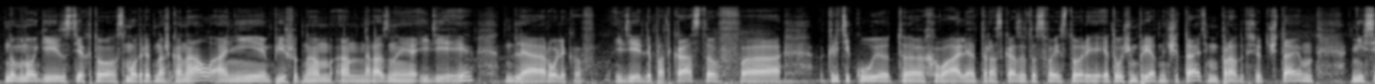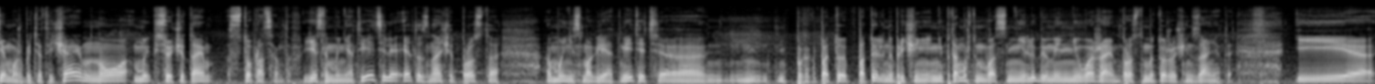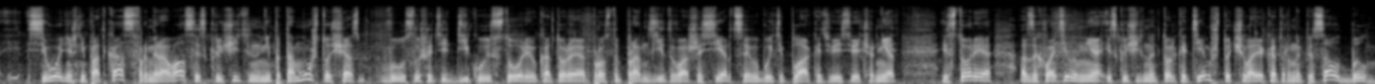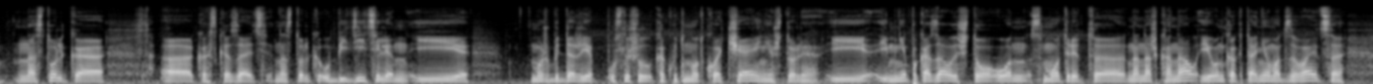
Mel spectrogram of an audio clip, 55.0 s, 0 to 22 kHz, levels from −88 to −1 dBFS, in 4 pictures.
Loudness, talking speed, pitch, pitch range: -20 LUFS, 155 wpm, 125 Hz, 115-135 Hz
